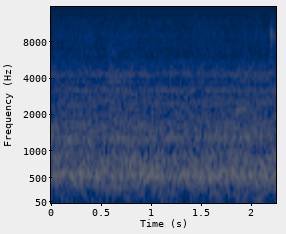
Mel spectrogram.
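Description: Faint steady hiss of room tone and recording noise, with no distinct sound event.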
